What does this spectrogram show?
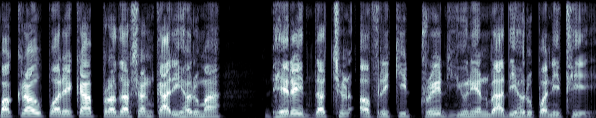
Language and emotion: Nepali, neutral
